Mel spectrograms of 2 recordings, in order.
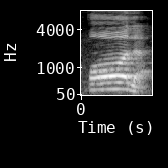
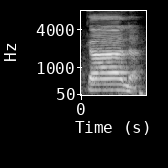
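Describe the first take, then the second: First: The first consonant is heavy and deep. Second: The first consonant is light and thin. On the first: The speaker calls it right. "কফ কখনো কাফের মতো বারিক করে পড়া যাবে না" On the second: The speaker calls it wrong. "এখন এটা বারিক করলে কি হয়?"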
